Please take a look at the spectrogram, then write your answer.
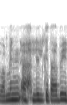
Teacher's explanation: ومن اہل الکتاب نون ساکن کے بعد حمزہ اظہار کریں گے.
